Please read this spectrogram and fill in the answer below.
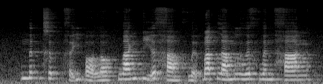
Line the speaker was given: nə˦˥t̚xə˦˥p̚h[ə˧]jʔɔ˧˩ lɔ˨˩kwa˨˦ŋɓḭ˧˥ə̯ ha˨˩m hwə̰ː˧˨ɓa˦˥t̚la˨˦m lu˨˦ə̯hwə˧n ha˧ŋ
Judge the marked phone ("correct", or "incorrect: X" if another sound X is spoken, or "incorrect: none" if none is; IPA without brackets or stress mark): incorrect: ə̰˧˥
